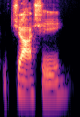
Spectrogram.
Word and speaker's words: Josh: Yeah, well, some people call it Joshy, like my wife sometimes.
